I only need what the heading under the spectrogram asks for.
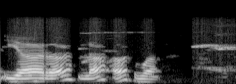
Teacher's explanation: इनका उच्चारण जिह्वा मतलब जीभ, तालु, दांत और ओठों के परस्पर सटाने से होता है, किंतु कहीं पर भी पूर्ण स्पर्श नहीं होता है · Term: अंतस्थ व्यंजन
